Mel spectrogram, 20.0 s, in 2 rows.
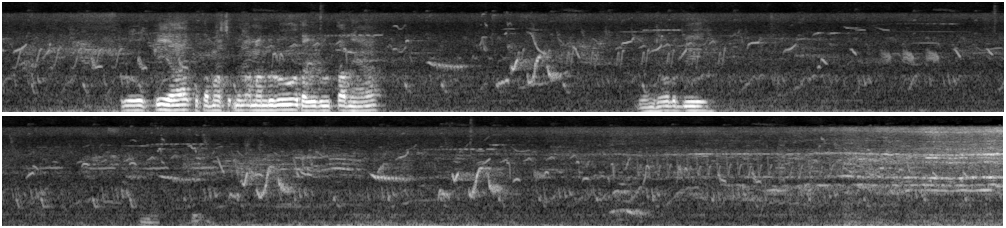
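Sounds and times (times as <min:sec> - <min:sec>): many birds chirping: 0:00.0 - 0:20.0
low background rumble: 0:07.1 - 0:20.0.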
